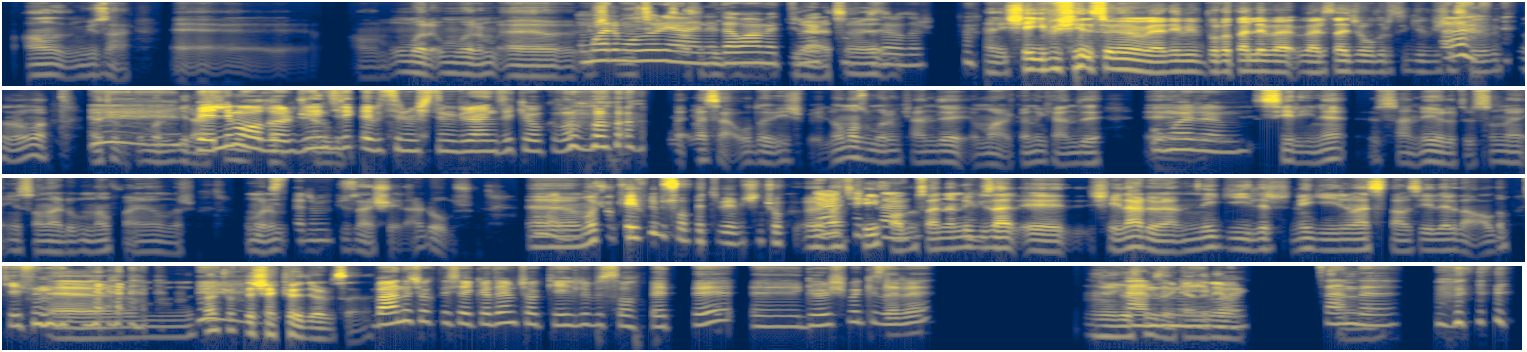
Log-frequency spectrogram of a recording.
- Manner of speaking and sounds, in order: laughing while speaking: "şey gibi bir şey söylemem … söylemek istemiyorum ama"; chuckle; other background noise; unintelligible speech; unintelligible speech; laughing while speaking: "okulumu"; unintelligible speech; tapping; laughing while speaking: "Kesinlikle"; chuckle
- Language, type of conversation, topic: Turkish, podcast, Kıyafetlerinin bir hikâyesi var mı, paylaşır mısın?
